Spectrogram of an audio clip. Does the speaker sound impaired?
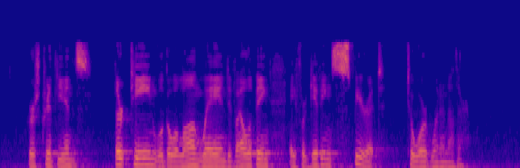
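No.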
